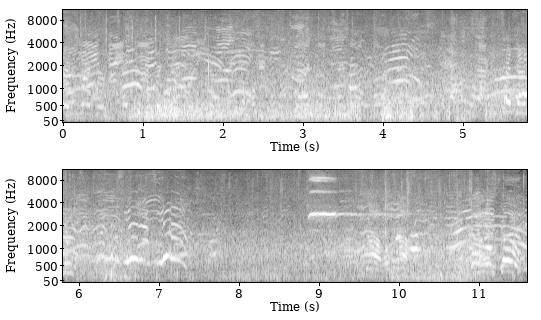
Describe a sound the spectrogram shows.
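Men and women on the sideline shout and call out excitedly outdoors.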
